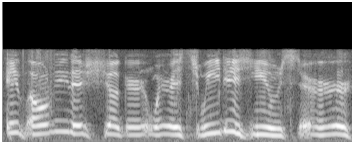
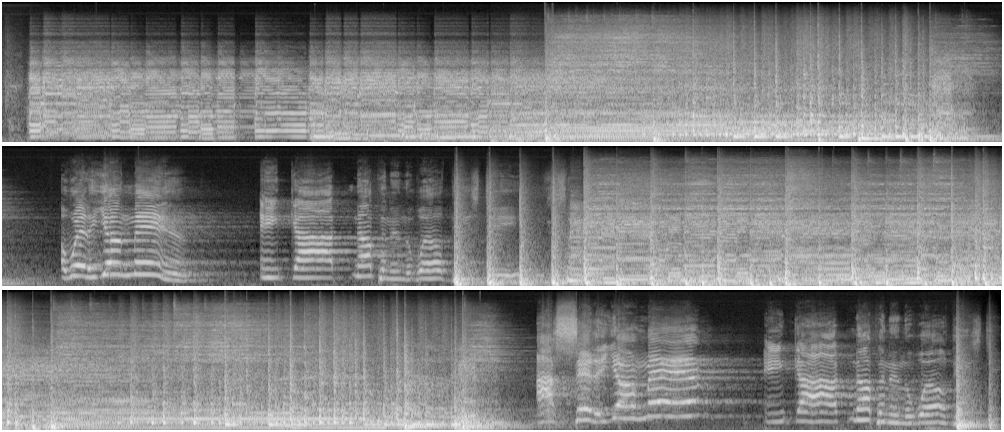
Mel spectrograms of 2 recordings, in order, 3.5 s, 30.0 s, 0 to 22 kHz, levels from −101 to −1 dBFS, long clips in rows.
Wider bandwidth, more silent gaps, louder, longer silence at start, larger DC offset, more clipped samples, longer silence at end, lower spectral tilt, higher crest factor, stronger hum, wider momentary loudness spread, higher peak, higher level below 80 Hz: second, 5.4 kHz vs 17.5 kHz; neither; first, -10 LUFS vs -18 LUFS; about the same, 0.05 s vs 0.05 s; neither; first, 0.5% vs under 0.1%; about the same, 0 s vs 0 s; about the same, -6 dB/octave vs -5 dB/octave; second, 10 dB vs 18 dB; neither; second, 4 LU vs 11 LU; about the same, 0 dBFS vs 0 dBFS; second, -48 dBFS vs -30 dBFS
